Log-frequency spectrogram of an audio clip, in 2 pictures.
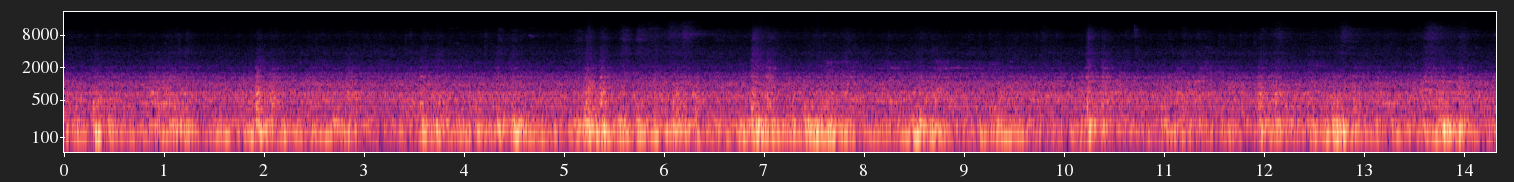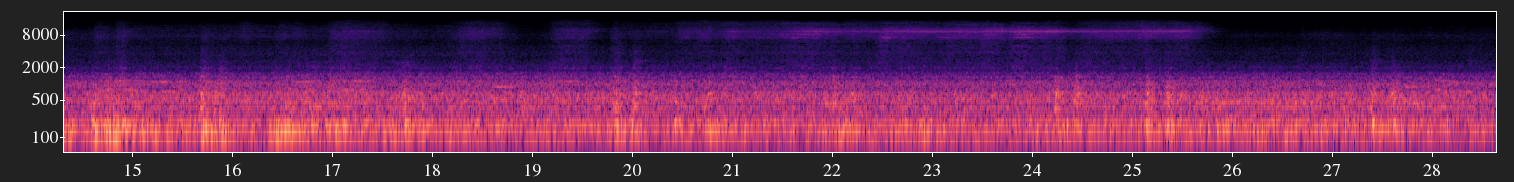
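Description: Seibu 4000 series electric train running, heard from behind the driver's cab: a steady rumble of wheels on rail with scattered clicks over rail joints. A thin high wheel squeal joins in past the middle and cuts off about five seconds later.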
